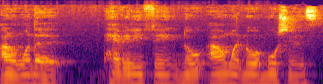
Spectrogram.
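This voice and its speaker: Audible room echo surrounds a man talking at a fairly quick pace, fairly low in pitch and monotone, with flat intonation. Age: 20s. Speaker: podcast guest. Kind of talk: casual chat.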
